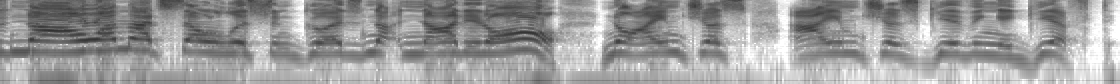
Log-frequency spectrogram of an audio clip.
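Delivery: protesting innocence. Retold or imitated. Penguin caught selling assures the cop, protesting innocence. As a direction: deny it too hard, then ease off.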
